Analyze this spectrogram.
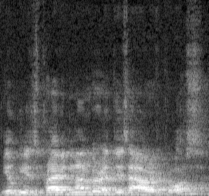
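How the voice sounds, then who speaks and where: An actor playing a composed police inspector, speaking formally with dry irony in a radio crime drama. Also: male voice, a little high, a bit bright, lightly acted. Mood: urgent. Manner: measured, formal, dryly ironic. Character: composed, dryly triumphant male police inspector. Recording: very echoey, distant, faint noise.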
